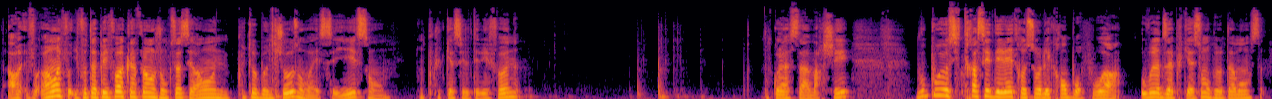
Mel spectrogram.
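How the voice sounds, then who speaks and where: A man's voice: a little high, a little mellow. A man, casually walking through phone settings in a rambling review, with many restarts and fillers. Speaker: tech reviewer.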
